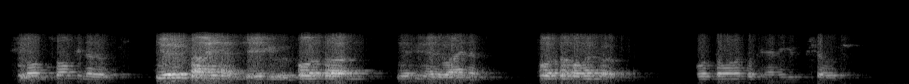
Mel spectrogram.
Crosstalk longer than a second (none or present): none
